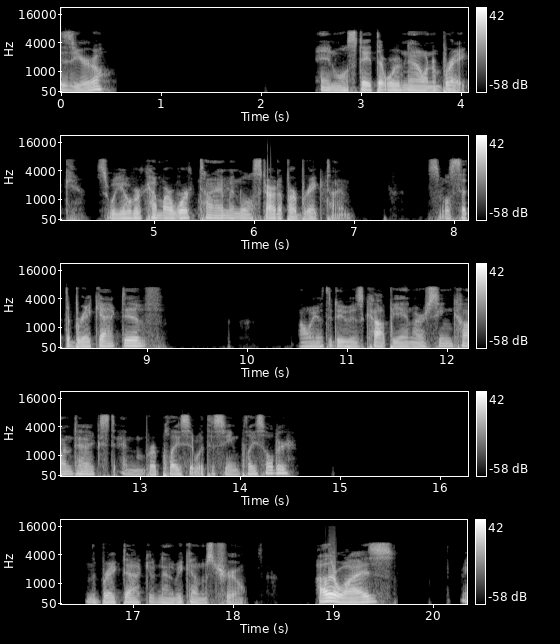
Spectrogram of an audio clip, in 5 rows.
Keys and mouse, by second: 0.5 ctrl+c, 0.6 click, 1.3 ctrl+v, 1.8 space, 2.1 =, 2.2 space, 2.4 0, 2.4 Return, 7.4 click, 8.8 click, 10.2 ctrl+v, 10.3 typing, 10.7-11.9 drag, 12.2 ctrl+c, 13.4 click, 14.5-15.4 typing, 19.4 Return, 19.9-20.3 typing.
